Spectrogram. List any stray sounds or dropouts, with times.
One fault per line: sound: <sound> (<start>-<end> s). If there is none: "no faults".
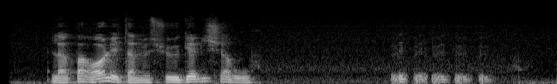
sound: laugh (3.9-5.0 s)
